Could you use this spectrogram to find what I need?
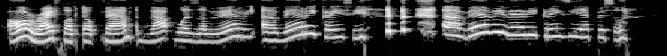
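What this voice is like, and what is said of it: Put-on accent. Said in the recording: “I don't know why I'm doing that accent.”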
